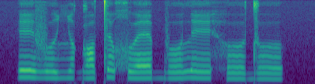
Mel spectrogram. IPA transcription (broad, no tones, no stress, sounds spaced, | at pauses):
e v ʊː ʎ ɒ ɡ ɒ t ɛ χʷ ɛː b o l eː h ʊː d ʊː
